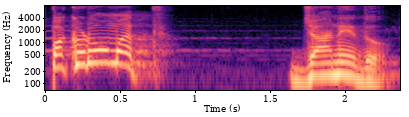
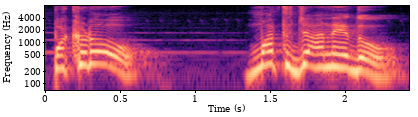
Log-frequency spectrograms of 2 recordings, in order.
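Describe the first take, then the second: First: The pause comes right after the second word. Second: The pause comes right after the first word. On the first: Do not catch him, let him go. "मैं इसको थोड़ा सा बदल देता हूं" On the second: Catch him and do not let him go. "पकड़ो कि भाई उसे पकड़ लो, मत जाने दो"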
